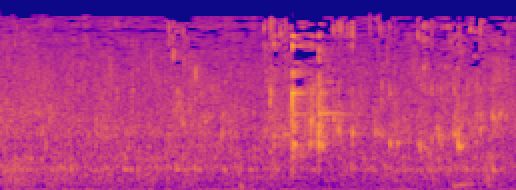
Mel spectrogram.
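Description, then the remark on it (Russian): Water pours steadily into a cup for a few seconds, a soft continuous splashing trickle with a few brighter gurgles near the end, fairly quiet. “А вот, вот вода.”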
